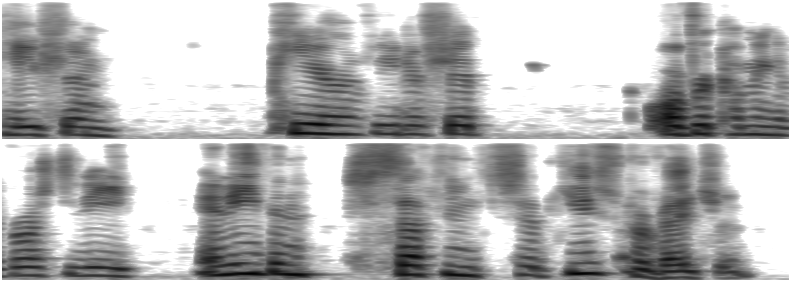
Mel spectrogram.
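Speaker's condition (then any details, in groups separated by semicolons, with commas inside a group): Cerebral palsy; present from birth, hearing loss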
